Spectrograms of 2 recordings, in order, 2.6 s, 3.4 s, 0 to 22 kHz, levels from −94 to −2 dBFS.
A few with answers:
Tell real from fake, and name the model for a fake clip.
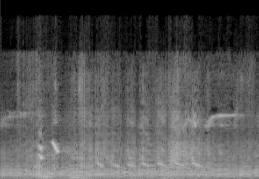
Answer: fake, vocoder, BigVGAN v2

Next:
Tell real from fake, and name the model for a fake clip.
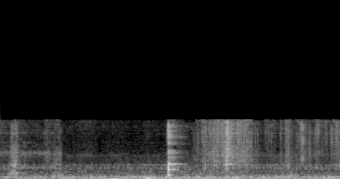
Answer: fake, vocoder, BigVGAN v2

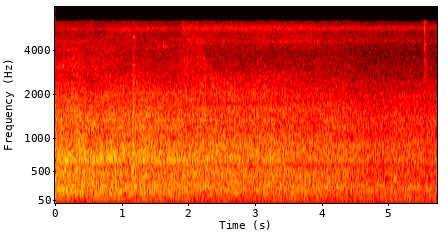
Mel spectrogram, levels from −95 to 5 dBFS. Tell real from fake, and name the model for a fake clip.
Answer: real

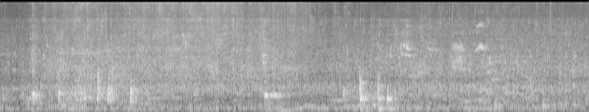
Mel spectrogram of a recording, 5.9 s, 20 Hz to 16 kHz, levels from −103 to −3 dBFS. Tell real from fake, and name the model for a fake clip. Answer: real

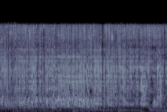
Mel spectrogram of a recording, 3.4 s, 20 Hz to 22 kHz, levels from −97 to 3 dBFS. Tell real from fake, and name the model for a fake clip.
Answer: fake, vocoder, BigVGAN v2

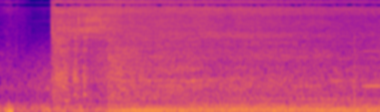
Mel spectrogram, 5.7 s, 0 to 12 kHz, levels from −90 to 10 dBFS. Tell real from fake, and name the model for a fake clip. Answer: real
